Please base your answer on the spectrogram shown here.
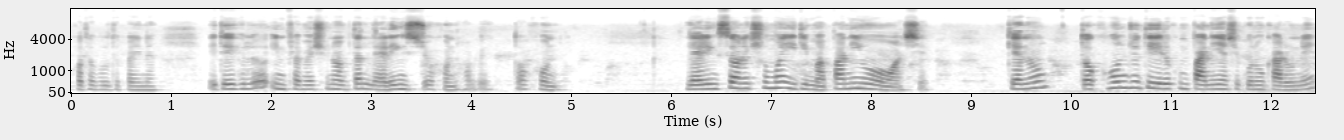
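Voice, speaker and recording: A woman's voice: medium pitch, darkish tone. A woman gives an anatomy lecture over slides, explaining step by step and asking her own questions. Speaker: medical lecturer.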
